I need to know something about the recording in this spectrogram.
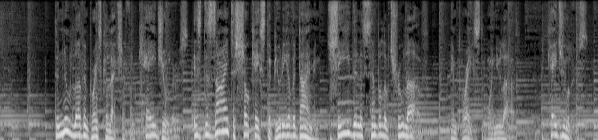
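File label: American English, Commercial; GoLocalise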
